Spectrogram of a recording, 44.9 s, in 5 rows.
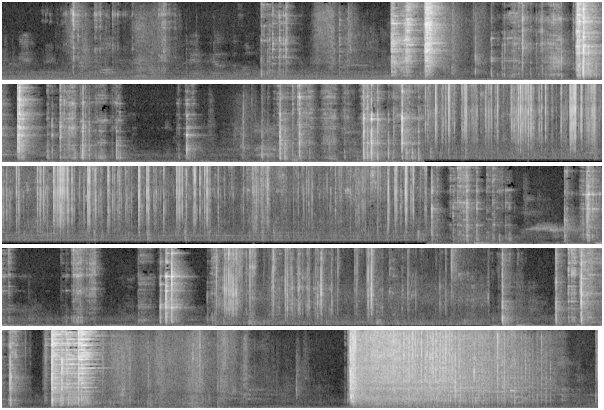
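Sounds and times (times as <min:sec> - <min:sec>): metal ingots clinking and knocking: 0:05.8 - 0:10.9, 0:12.9 - 0:25.7, 0:35.3 - 0:37.6.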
